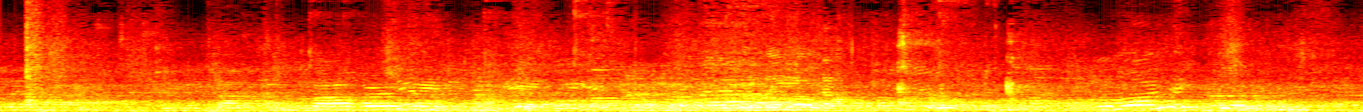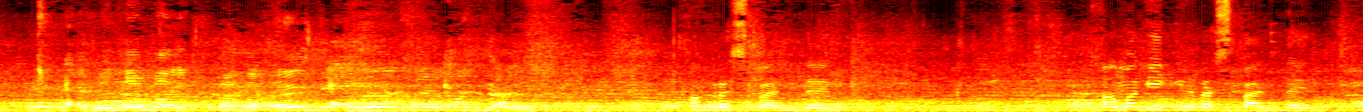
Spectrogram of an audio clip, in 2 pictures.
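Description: A young woman speaks casually close by.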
